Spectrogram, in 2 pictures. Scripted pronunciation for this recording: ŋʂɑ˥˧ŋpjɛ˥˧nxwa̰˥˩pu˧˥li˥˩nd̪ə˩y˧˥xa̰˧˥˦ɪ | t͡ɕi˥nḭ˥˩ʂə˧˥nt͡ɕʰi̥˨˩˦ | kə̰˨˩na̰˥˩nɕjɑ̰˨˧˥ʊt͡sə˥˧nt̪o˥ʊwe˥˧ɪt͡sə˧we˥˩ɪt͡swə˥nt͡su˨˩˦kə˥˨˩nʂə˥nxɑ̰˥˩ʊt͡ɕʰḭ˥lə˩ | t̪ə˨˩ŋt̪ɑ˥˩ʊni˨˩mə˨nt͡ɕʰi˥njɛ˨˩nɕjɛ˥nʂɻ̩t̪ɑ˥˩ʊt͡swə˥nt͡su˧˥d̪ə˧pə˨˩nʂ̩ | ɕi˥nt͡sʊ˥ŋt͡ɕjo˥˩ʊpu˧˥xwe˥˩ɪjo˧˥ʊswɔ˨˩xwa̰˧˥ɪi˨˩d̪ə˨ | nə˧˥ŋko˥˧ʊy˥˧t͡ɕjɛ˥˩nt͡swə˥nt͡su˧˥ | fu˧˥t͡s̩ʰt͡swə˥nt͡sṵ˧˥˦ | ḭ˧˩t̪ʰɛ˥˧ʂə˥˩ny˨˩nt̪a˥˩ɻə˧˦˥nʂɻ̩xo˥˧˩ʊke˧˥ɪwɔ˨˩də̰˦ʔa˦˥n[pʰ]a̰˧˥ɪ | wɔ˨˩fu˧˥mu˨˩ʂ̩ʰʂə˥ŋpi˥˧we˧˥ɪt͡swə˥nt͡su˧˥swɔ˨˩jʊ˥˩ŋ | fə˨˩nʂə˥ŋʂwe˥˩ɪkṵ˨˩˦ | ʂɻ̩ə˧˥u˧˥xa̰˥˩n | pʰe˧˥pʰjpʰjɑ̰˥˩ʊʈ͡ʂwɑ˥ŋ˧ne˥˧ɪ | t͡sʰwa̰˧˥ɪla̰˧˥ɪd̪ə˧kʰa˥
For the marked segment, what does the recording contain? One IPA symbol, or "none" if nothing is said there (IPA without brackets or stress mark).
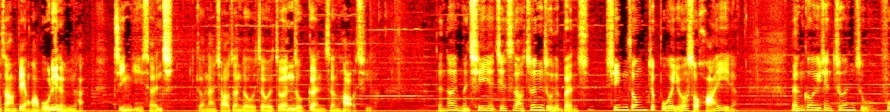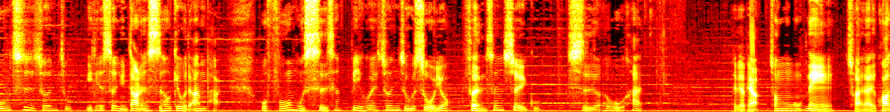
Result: pʰ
